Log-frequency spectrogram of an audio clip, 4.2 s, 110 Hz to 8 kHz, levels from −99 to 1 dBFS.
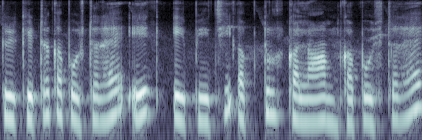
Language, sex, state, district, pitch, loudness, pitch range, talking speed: Hindi, female, Uttarakhand, Tehri Garhwal, 215 Hz, -17 LUFS, 200-250 Hz, 155 wpm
